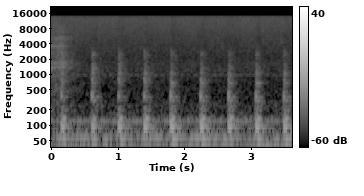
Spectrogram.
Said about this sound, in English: Someone's hammering next door. Yeah. I wonder if that'll pick up on the mic.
